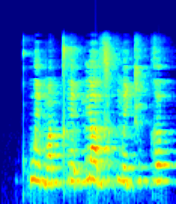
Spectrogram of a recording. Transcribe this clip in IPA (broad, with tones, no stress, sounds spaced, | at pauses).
kʰ w e˥˧ b ã˦ m t̪ʰ e˦ ʔ m j a˥˧ d͡z ə˦ k̚ m e˧ t͡ɕ i˦ k̚ ɡ ə˦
